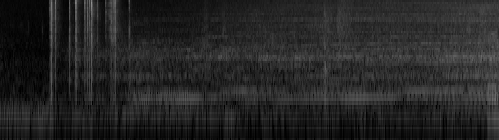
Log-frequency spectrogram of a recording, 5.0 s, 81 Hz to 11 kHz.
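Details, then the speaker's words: Craftsman 15.5 riding mower that shut off while mowing and won't start; the key has no effect and the sound appears when a battery charger is connected: a few sharp clicks, then a faint whir climbing slowly in pitch, no cranking, cause unclear. "but you know when I sit on it and push the button it will I can't start it can't do anything so it makes that sound"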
